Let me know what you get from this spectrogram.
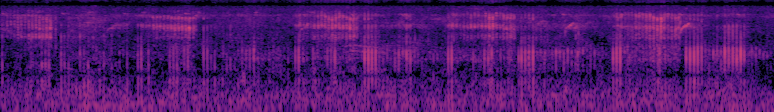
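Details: Stray cats in a Japanese park, an affectionate brown-and-white cat being played with while a fat brown tabby approaches; a close, steady low rumbling purr, pulsing continuously, with soft rustling handling noises.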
